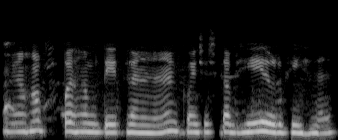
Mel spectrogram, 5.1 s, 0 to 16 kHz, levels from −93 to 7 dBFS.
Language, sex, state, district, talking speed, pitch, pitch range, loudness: Hindi, female, Bihar, Sitamarhi, 155 wpm, 215 Hz, 205-230 Hz, -25 LUFS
